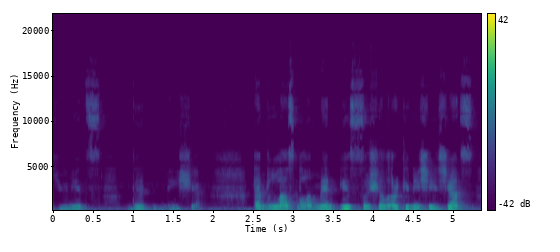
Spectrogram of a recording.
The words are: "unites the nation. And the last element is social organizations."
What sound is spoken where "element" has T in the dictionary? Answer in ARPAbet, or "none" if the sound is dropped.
none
